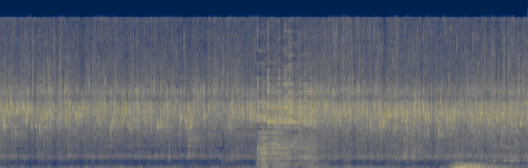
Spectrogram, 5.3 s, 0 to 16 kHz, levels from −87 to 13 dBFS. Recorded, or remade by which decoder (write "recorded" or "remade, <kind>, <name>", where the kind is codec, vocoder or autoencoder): recorded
